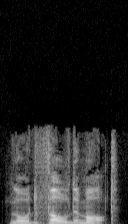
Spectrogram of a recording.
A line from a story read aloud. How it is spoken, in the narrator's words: said Harry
